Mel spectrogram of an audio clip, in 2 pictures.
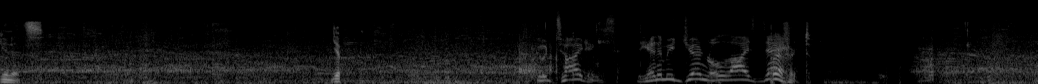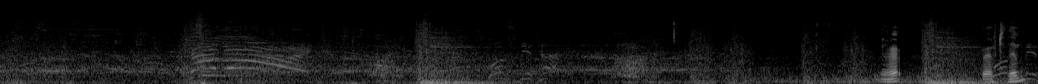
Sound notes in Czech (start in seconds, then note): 13.5 Potlesk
